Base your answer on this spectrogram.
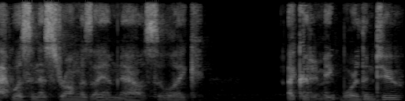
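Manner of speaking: hushed whisper in a character voice. Voicing a necromancer who admits a past weakness to the party: whispering in character. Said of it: "he whispers to you".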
